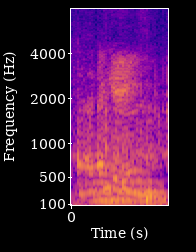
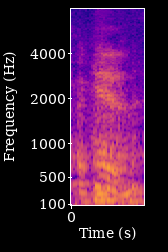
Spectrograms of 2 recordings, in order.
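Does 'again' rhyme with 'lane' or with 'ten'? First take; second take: lane; ten. First: The second syllable rhymes with 'lane'. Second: The second syllable rhymes with 'ten'. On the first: "it becomes again" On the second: "instead of pronouncing it as again"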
